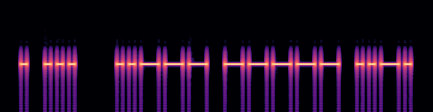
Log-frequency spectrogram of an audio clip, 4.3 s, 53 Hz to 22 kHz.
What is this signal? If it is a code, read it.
Morse code, heard as a keyed tone, about 20 wpm, 700 Hz. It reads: ES 20F
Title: Common QSO Phrases Encore 20wpm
